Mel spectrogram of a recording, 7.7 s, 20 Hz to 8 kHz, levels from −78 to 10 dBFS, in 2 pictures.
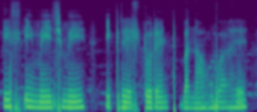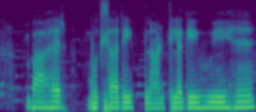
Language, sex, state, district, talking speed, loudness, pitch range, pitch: Hindi, female, Rajasthan, Jaipur, 115 wpm, -15 LUFS, 145-155 Hz, 150 Hz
